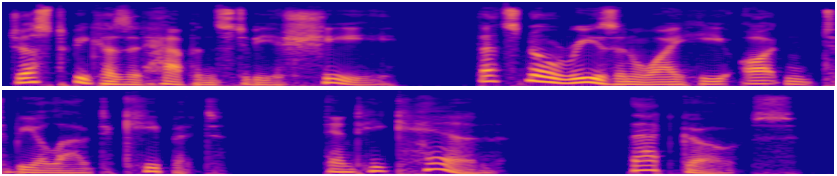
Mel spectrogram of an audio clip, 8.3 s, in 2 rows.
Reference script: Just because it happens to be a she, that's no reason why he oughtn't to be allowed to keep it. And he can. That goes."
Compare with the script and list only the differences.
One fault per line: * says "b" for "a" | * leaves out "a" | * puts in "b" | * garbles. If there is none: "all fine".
all fine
